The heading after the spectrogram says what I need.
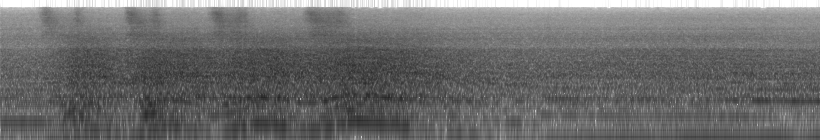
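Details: Renault Kangoo after engine installation, second start, running on gasoline only with the GNV (CNG) system not yet connected: engine revs up and drops back, then holds a smooth, even idle with no miss or knock; normal running.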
